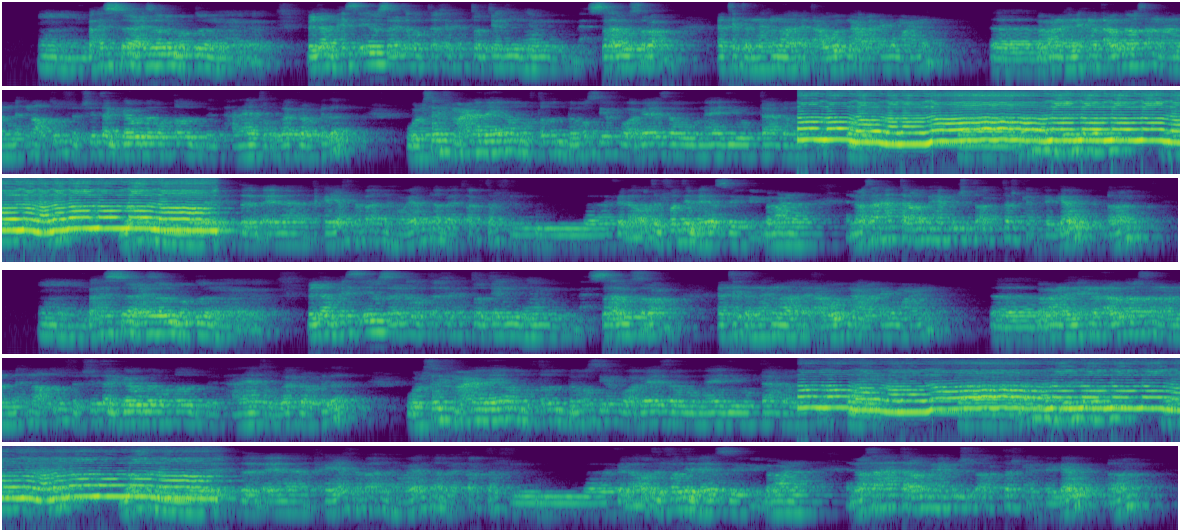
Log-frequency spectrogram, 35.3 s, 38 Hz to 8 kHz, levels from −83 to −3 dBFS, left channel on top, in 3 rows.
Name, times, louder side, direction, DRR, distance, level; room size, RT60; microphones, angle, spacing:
voice 1, 0.3-9.3 9.9-15.2 15.4-20.6 21.3-23.0 23.3-34.9, left 1 dB, 40° left, -6 dB, 1.7 m, -29 dB
sound 1, 19.7-25.7, left 5 dB, 65° left, 0.4 m, -16 dB
13.0 x 6.3 x 3.4 m, 0.99 s
head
